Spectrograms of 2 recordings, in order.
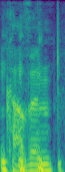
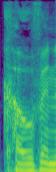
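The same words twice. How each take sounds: First: The first vowel sounds like the vowel in 'love'. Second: The first vowel sounds like the vowel in 'go'. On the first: This is the usual pronunciation. The speaker calls it right. "instead of coven" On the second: This is how someone else mispronounces it. The speaker calls it wrong. "He always calls it coven"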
